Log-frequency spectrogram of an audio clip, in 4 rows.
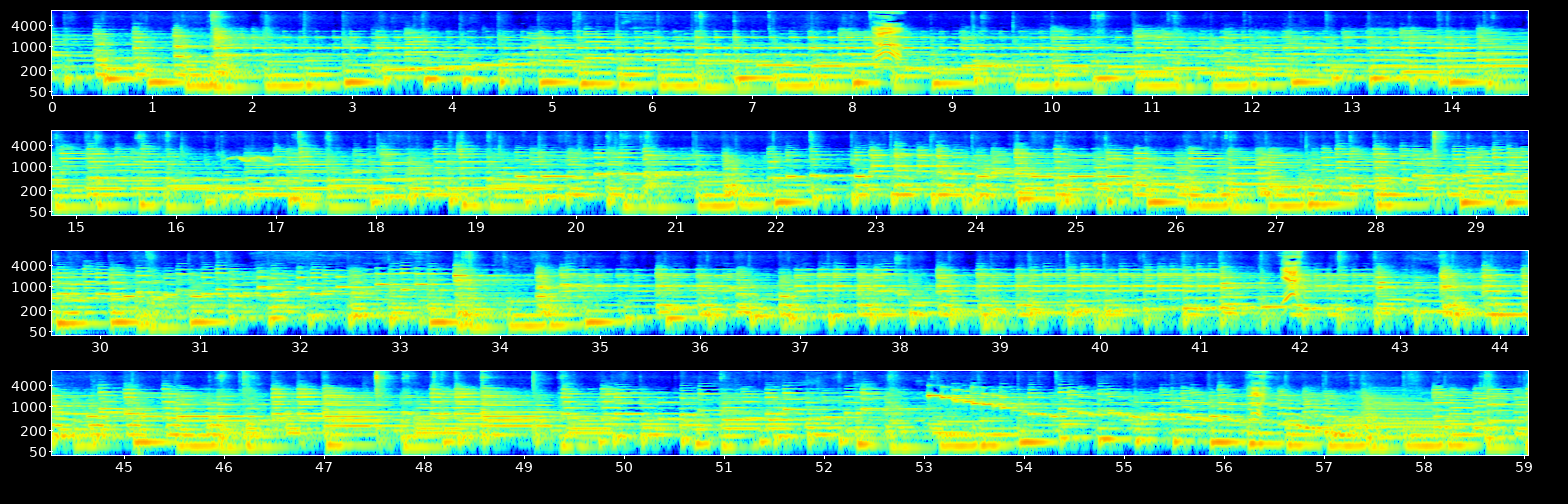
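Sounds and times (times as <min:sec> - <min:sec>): plucked double bass: 0:00.0 - 0:59.0.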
